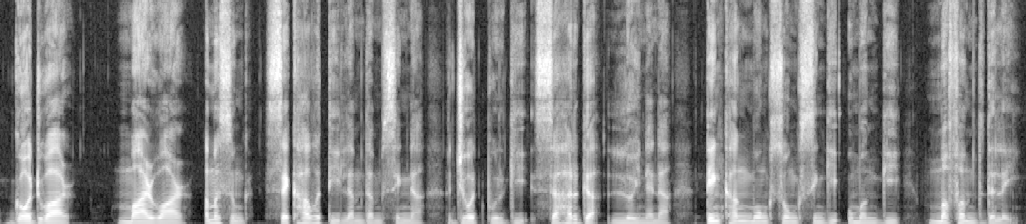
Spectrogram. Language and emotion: Manipuri, neutral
